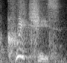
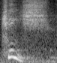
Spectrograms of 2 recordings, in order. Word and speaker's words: quiche: My quitches. Quitches? No, Elmo, that's pronounced quiche. You sure? Yes, French.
